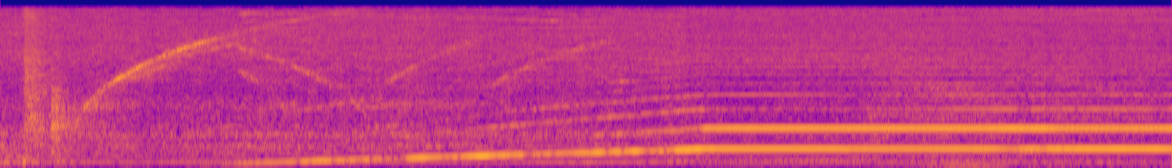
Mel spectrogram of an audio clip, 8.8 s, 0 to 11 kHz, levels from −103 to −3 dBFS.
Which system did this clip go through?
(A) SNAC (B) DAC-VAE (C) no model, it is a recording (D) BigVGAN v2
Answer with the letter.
B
